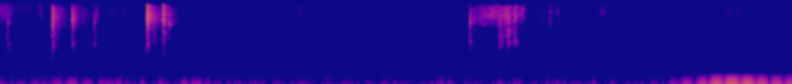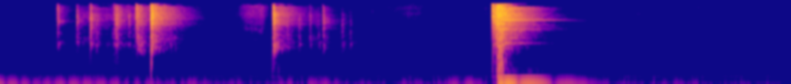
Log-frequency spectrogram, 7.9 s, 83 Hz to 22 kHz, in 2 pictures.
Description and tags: Another reload of the beretta m9. recorded with a non-filtered condenser mic.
